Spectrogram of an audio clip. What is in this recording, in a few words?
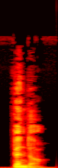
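"bender", Australian English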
